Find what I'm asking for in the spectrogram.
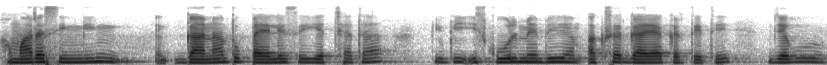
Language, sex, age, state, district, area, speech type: Hindi, male, 18-30, Uttar Pradesh, Prayagraj, rural, spontaneous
